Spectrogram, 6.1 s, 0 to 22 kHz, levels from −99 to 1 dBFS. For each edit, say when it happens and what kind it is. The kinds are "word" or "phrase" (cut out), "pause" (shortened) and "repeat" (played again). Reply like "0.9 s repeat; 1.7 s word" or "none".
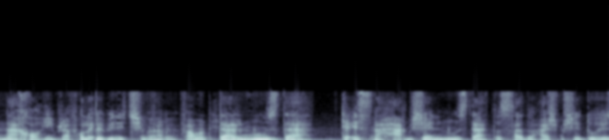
0.9 s word; 4.0 s word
